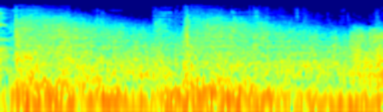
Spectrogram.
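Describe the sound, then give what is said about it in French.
Heavy naval cannon fire rumbles continuously during a sea battle at night under a moonlit, smoke-filled sky, a dense low booming barrage with one sharper report partway through, loud and sustained with no voices. “La bataille fait rage. La lune brille, mais la fumée des canons obscurcit le ciel.”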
